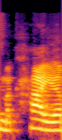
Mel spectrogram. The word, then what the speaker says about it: Micaiah: speaking truth to power i saw a different pronunciation of his name but i've only known it as makaya my entire life so if you haven't pronounced differently respect to that our bible basis is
